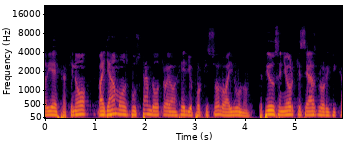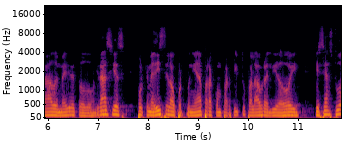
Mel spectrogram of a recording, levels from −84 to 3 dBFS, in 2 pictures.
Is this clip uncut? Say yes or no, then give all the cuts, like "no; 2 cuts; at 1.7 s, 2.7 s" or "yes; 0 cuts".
no; 2 cuts; at 4.2 s, 7.0 s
